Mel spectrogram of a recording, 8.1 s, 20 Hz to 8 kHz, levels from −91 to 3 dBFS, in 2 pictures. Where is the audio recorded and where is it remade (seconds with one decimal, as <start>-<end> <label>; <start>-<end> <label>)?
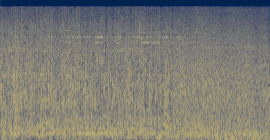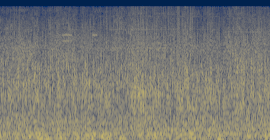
0.0-2.6 remade; 2.6-4.0 recorded; 4.0-8.1 remade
